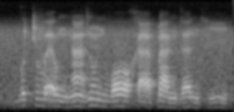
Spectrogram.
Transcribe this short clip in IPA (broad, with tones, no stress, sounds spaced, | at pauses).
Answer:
ɡ ʊ˩˧˩ c v ɛ̰˧˩ ʊ̯ ŋ ɡ æ̃˩˧˩ z ũ˧˩ n v ɔ˩˧˩ x æ̰˧˩ ɓ æ˧˩ ŋ ɡ ɛ˩˧˩ n x i˩˧˩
